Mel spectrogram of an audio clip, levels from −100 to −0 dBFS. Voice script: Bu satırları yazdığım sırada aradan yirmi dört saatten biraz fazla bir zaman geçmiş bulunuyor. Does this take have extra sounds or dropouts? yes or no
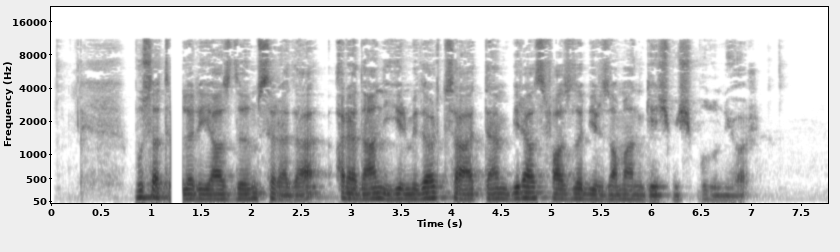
yes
